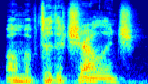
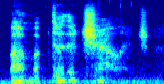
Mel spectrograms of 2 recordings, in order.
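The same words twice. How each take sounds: First: Lower, slow Batman voice. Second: Hushed, slow Batman whisper. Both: Acted. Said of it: "I say it like Batman".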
